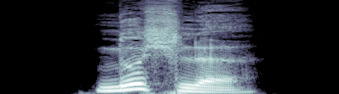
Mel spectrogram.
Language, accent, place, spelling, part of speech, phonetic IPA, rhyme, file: German, Germany, Berlin, nuschle, verb, [ˈnʊʃlə], -ʊʃlə, De-nuschle.ogg
- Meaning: inflection of nuscheln: 1. first-person singular present 2. first/third-person singular subjunctive I 3. singular imperative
